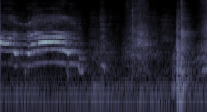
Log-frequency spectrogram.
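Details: Domestic cat producing one weird, sustained, tonal meow lasting about a second, followed by quieter breathy and scuffling sounds indoors.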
